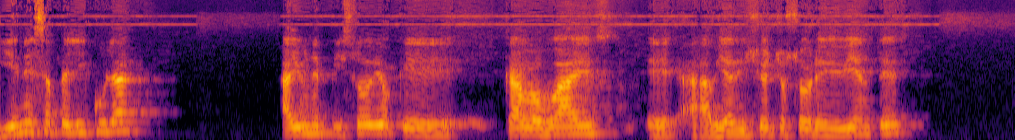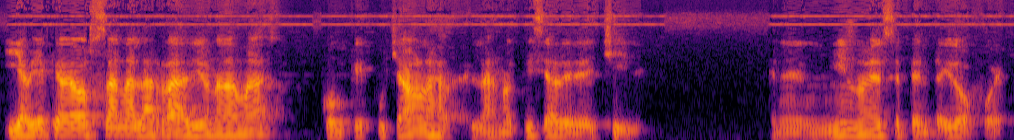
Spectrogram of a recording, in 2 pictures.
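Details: Adult man speaking Spanish; Normal speech.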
